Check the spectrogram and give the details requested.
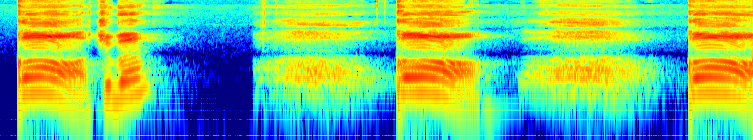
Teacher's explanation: terletak di Pangkal lidah belakang ya belakang ni Tengah ni hujung ni Tengah ni pangkal lidah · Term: huruf qaf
